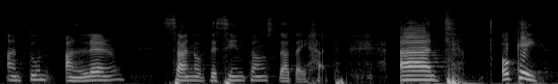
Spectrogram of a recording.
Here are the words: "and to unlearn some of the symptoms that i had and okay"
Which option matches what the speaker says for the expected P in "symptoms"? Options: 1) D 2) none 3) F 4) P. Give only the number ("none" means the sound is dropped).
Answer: 2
